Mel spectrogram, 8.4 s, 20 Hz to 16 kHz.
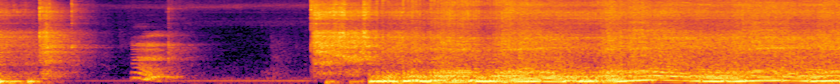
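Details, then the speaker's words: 2011 Yamaha Raptor 125 after unclogging, running: cranks and catches into a lumpy, uneven beat that never picks up cleanly; runs decently and revs only on choke, stalls and won't rev with choke off. "Well, it's doing the same exact thing that the seller was saying. So, it's revving out with the choke on. Um, you start it up with the choke on. It runs pretty decent, actually. you turn the choke off, it stalls out and doesn't want to rev out."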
